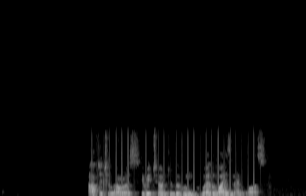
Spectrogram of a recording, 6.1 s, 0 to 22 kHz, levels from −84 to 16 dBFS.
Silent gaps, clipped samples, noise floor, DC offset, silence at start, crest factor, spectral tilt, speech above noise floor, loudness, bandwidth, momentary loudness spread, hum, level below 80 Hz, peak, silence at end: none; under 0.1%; -79 dBFS; under 0.1%; 1.75 s; 22 dB; -5 dB/octave; 50 dB; -29 LUFS; 7.6 kHz; 10 LU; none; -64 dBFS; -10 dBFS; 0.9 s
